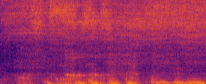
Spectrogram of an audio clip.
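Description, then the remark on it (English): A voice imitates a sleeping snake, a steady breathy hiss running for about two seconds over a low, wavering hum, as if slow snoring and hissing are blended together, moderately loud. “How did the snake sound sleeping?”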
